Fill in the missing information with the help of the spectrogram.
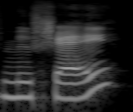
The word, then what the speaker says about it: muxe: They have male, female, and then they have a gender that's spelled M U X E, which is pronounced mouche.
